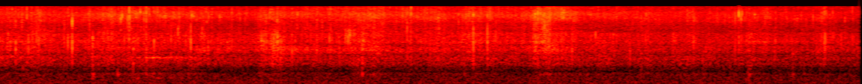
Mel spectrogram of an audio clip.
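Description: Potatoes and Leberkäse frying in a small pan over a wood-fired Bushbox stove, sizzling steadily. Scattered light clicks and scrapes come from a spoon stirring the pan.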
